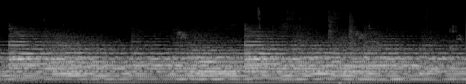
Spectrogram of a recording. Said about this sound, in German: Das sind so Glocken, ne? Da kommt man ja, aber man muss bei Glocken muss man auch ein bisschen immer zuhören, ja. denn die Schwingung, die so Glocken auf uns wirken, die wirken in uns nach.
